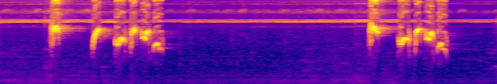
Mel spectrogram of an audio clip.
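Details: Red-whiskered bulbul, a caged bird from Thailand, singing double-style song: two matching phrases, each opening with a sharp high note then a rolling run of falling, whistled notes, over faint steady high-pitched tones.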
